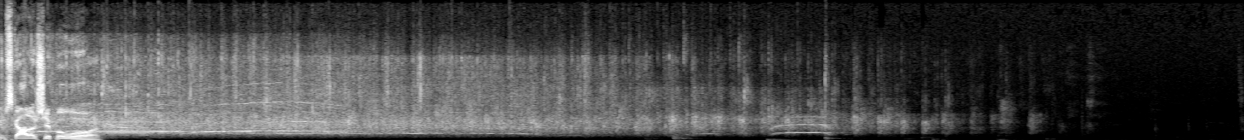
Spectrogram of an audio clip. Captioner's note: applause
